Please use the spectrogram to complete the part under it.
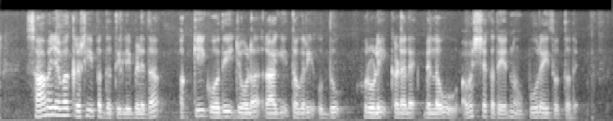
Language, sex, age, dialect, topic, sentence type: Kannada, male, 36-40, Mysore Kannada, agriculture, statement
